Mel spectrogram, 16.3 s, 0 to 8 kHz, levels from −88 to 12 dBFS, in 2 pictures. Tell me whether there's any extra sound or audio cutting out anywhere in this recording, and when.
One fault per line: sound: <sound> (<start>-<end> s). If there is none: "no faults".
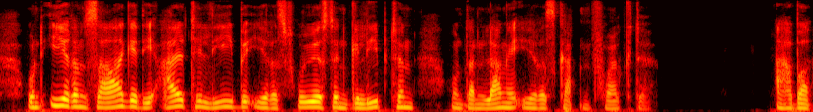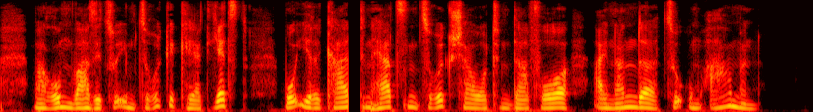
sound: dropout (11.6-11.7 s)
